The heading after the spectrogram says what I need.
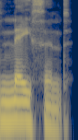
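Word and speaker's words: nascent: Another great adjective is nent, and this word has two syllables. And the stress is on that first syllable. It has the long a sound nent. That second syllable has that schwa.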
